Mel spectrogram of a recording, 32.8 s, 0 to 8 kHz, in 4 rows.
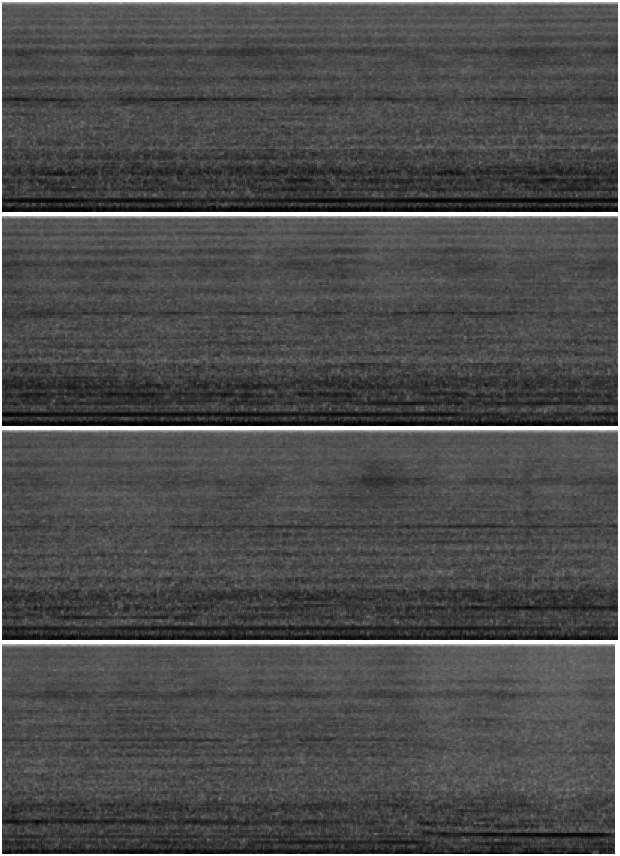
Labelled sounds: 5.4	5.7	vessel noise, 3.7 to 3.9 kHz
31.0	31.2	vessel noise, 2.5 to 2.9 kHz

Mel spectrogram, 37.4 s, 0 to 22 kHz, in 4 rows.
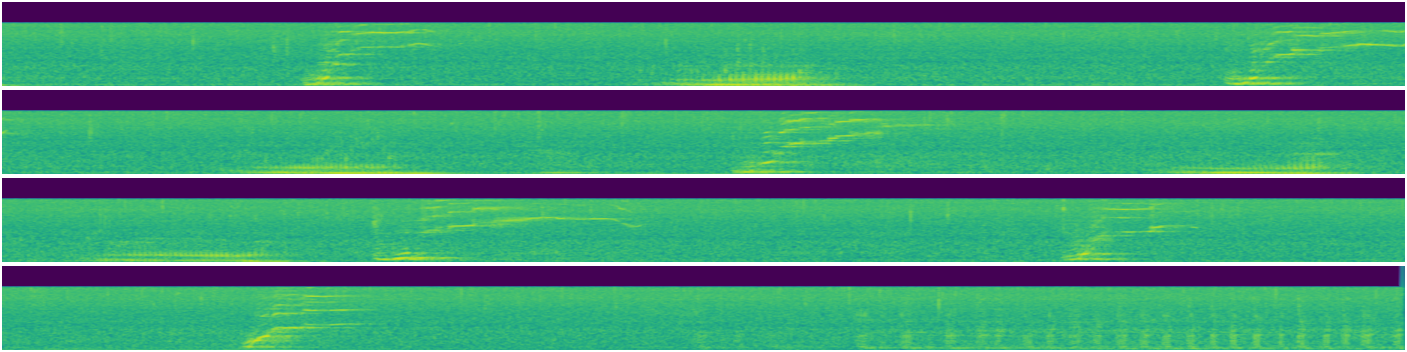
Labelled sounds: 2.1	3.0	humpback whale, 0.97 to 7.4 kHz
8.3	9.5	humpback whale, 1.4 to 5.5 kHz
14.4	15.6	humpback whale, 1.3 to 8.0 kHz
18.0	18.3	humpback whale, 0.91 to 1.0 kHz
21.5	22.9	humpback whale, 1.5 to 7.5 kHz
26.0	26.7	humpback whale, 1.0 to 6.4 kHz
29.8	30.6	humpback whale, 0.78 to 7.7 kHz

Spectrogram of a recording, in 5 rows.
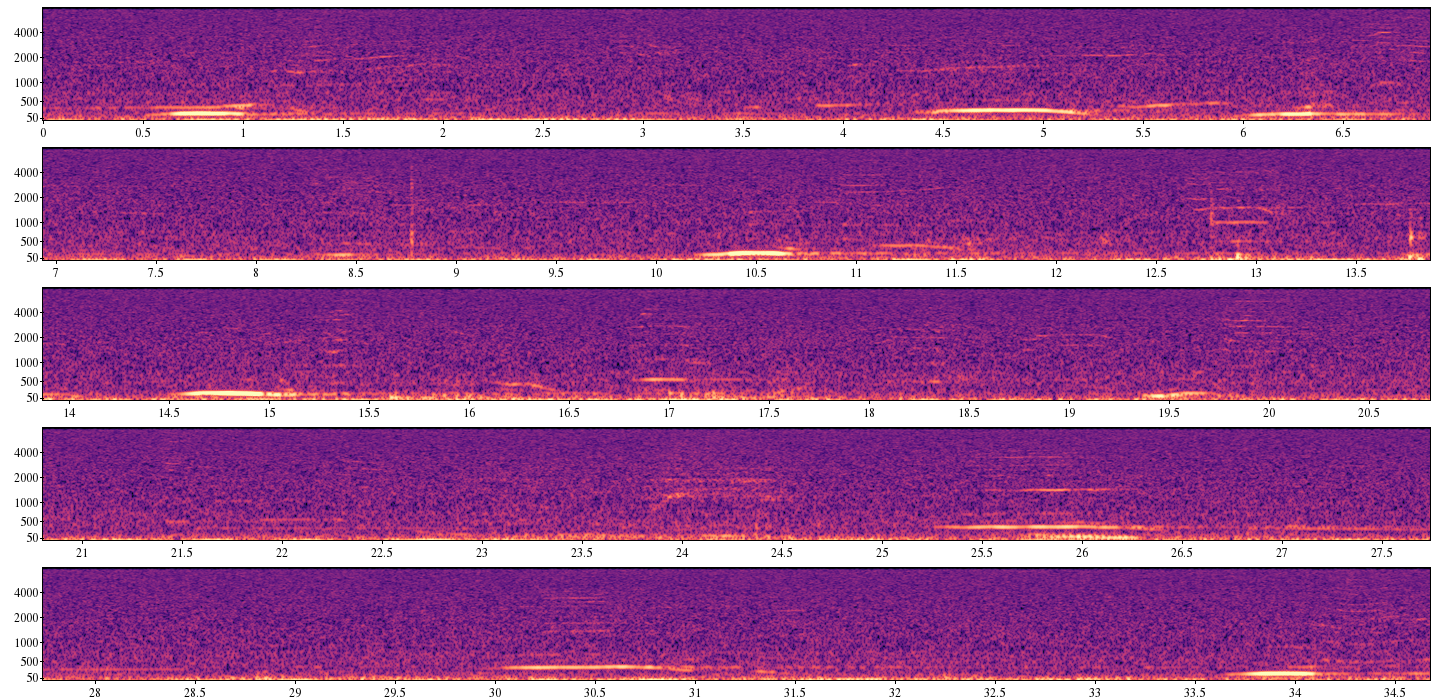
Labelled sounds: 1.5	1.8	humpback whale, 1.9 to 2.1 kHz
4.3	5.5	humpback whale, 1.3 to 2.2 kHz
12.7	13.7	humpback whale, 0.96 to 1.7 kHz
16.8	17.1	humpback whale, 2.6 to 2.8 kHz
19.8	20.1	humpback whale, 5.4 to 5.6 kHz
25.6	26.2	humpback whale, 1.4 to 3.6 kHz
30.2	30.6	humpback whale, 1.7 to 3.5 kHz
34.2	34.5	humpback whale, 2.8 to 3.1 kHz

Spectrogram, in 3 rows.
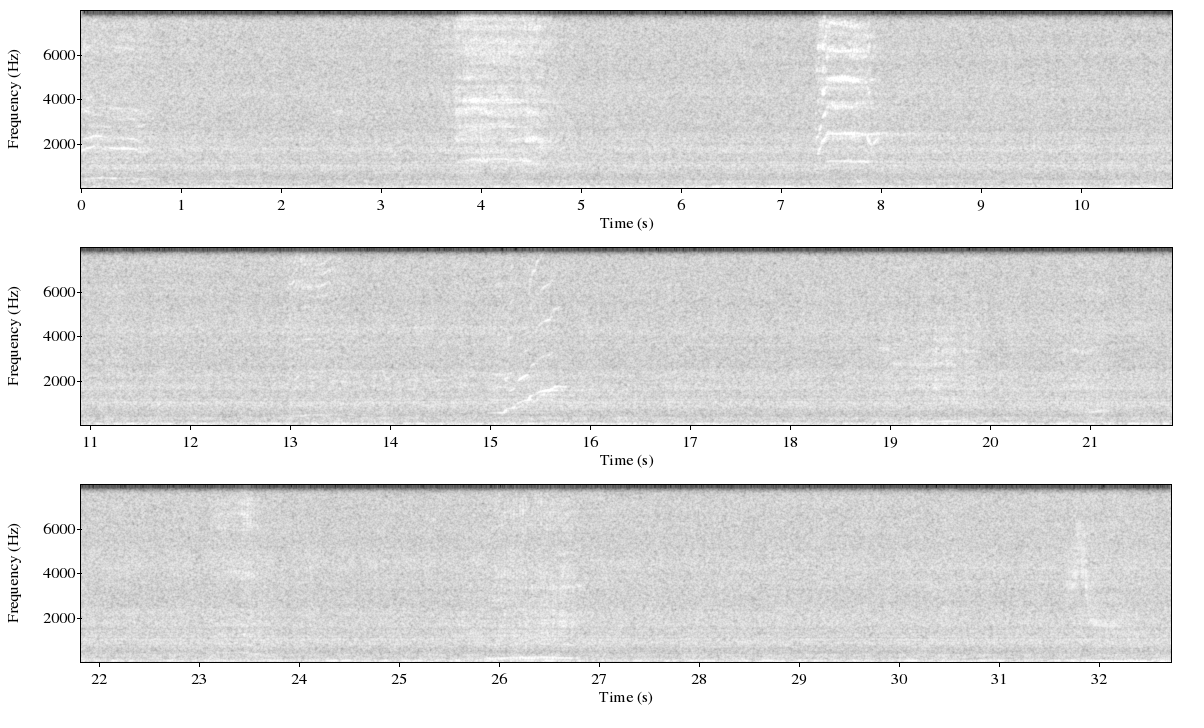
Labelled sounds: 0.0	0.4	humpback whale, 0.42 to 0.49 kHz
3.8	4.1	humpback whale, 1.2 to 1.4 kHz
7.4	7.9	humpback whale, 1.1 to 1.3 kHz
15.4	15.8	humpback whale, 1.5 to 1.8 kHz
25.8	26.5	humpback whale, 0.19 to 0.28 kHz

